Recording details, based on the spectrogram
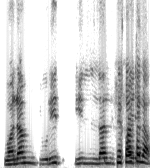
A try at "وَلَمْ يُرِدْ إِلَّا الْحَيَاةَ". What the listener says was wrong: قلقلہ تو کریں گے نا. ولم یرید الا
